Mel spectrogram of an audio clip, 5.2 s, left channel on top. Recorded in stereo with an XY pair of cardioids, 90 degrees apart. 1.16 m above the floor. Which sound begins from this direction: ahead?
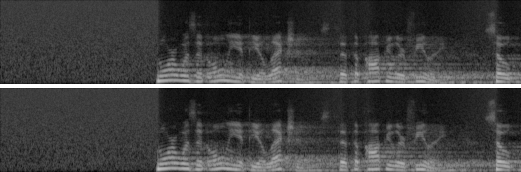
A man speaking, at 1.6 s.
